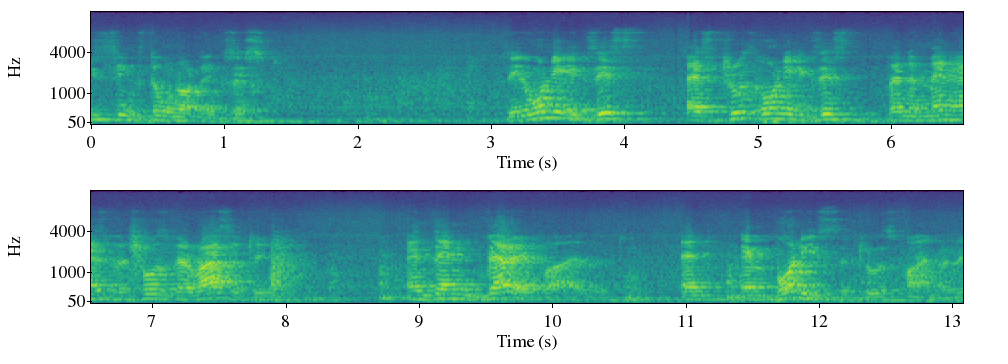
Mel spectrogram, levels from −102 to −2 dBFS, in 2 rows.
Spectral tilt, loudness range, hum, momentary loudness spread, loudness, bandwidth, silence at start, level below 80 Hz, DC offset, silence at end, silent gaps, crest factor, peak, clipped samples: -5 dB/octave; 5 LU; none; 20 LU; -20 LUFS; 15.5 kHz; 0 s; -50 dBFS; under 0.1%; 0 s; none; 18 dB; -2 dBFS; under 0.1%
